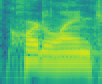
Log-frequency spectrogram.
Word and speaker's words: Coeur d'Alene: Coeur d'Alene kennt man, das ist ein Lake Coeur d'Alene, wird aber französisch geschrieben. aber Redneck ausgesprochen.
